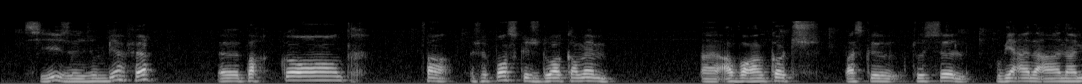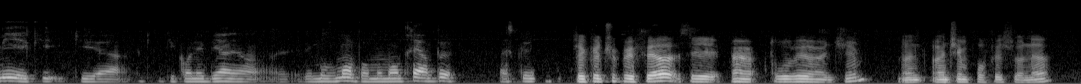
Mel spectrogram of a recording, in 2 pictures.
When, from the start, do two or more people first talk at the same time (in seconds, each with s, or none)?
none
